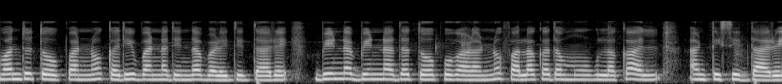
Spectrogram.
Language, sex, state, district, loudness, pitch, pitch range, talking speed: Kannada, female, Karnataka, Dharwad, -14 LUFS, 225 Hz, 220-235 Hz, 90 wpm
